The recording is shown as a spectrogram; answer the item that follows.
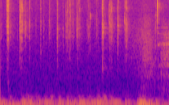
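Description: Rapid clicking of a computer keyboard as a page name is typed, a close, continuous patter of keystrokes with a slightly heavier press near the end.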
